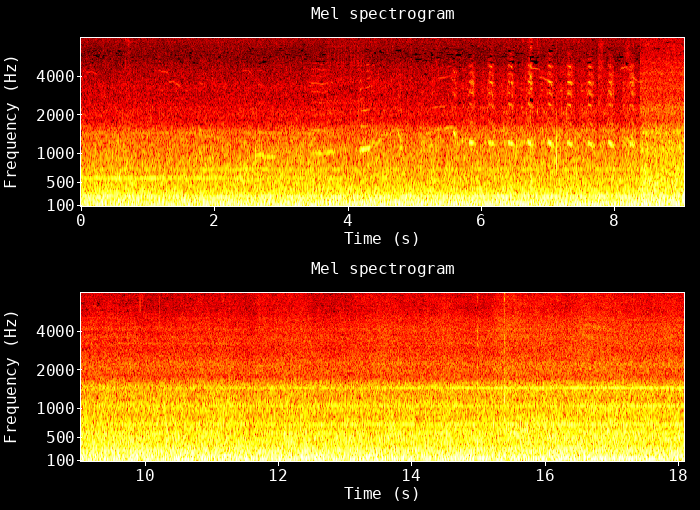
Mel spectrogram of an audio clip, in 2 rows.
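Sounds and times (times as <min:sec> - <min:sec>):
steady low rumble: 0:08.4 - 0:18.0.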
